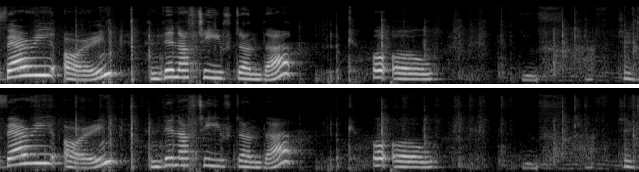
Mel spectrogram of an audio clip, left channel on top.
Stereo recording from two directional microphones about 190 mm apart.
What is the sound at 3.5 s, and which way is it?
Hands, 55° left (ahead or behind).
